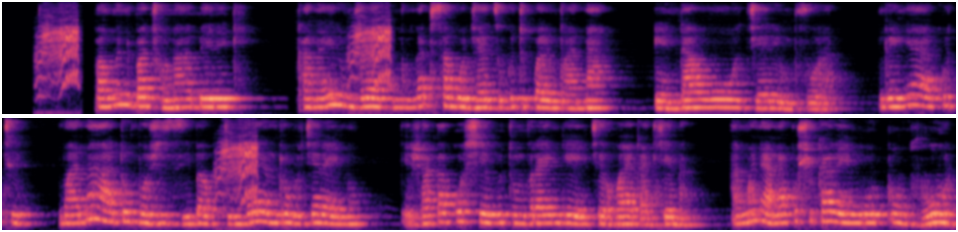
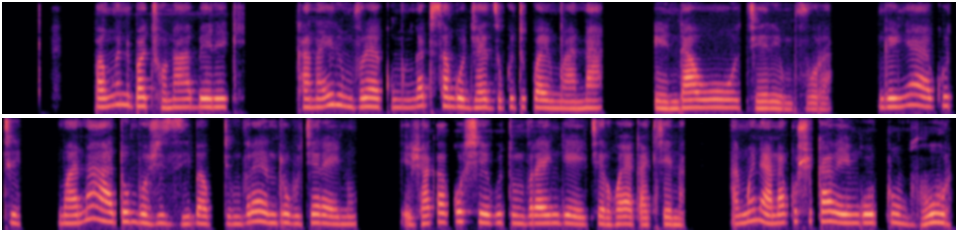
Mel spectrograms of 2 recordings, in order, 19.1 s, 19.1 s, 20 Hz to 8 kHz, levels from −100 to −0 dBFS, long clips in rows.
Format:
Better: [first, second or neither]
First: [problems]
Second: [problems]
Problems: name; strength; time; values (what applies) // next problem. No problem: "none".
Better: second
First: background sound (Bird); 3 dB below the speech // room echo; dies away in 0.5 s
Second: none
